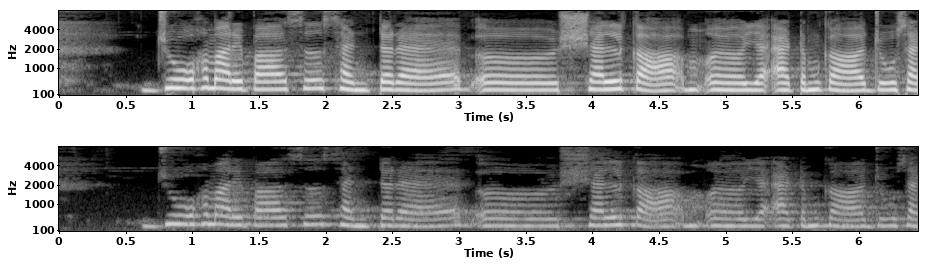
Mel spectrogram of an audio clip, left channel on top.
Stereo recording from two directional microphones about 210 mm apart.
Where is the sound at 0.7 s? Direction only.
40° left (ahead or behind).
